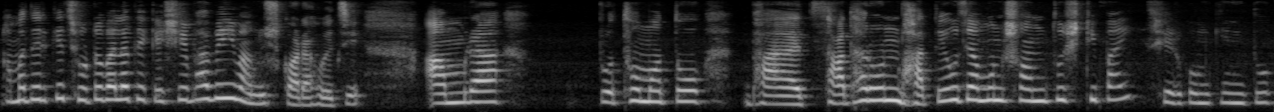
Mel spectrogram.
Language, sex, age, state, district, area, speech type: Bengali, female, 60+, West Bengal, Purulia, urban, spontaneous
